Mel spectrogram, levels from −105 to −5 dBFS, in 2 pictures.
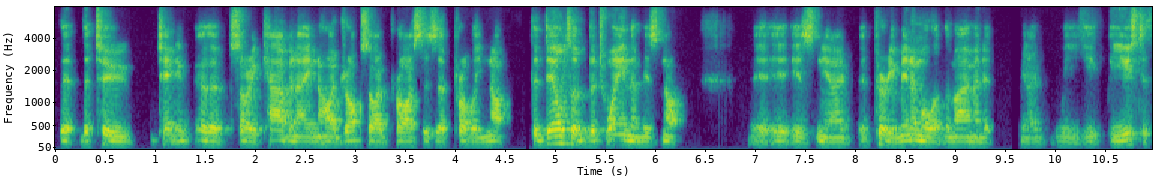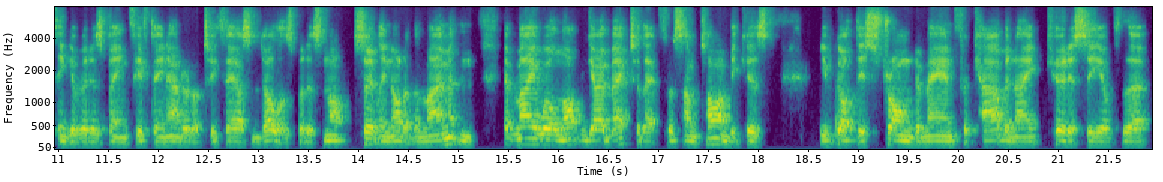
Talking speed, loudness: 200 wpm, -16 LUFS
